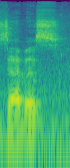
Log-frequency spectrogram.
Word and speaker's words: Zebes: dimension kind of deal i pronounced it thieves by the way okay yeah i mean everyone's i think the proper pronunciation is zebus but it was more like zeb was if you know what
